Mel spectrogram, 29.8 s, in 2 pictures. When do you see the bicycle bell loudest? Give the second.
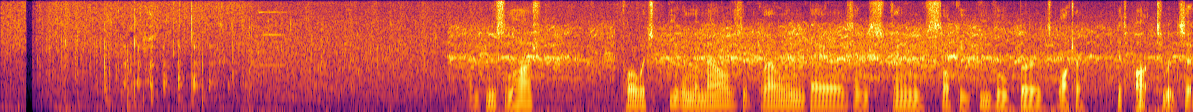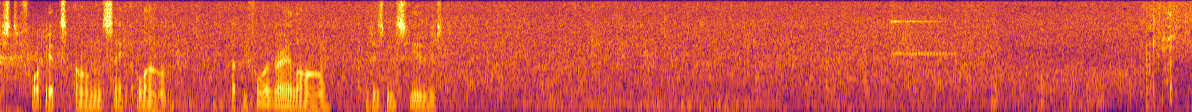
2 s.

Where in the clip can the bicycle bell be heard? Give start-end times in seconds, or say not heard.
1.5-3.7, 26.1-26.6.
